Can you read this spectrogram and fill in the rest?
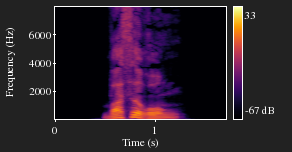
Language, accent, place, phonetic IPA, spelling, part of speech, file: German, Germany, Berlin, [ˈvasəʁʊŋ], Wasserung, noun, De-Wasserung.ogg
- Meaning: landing on water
